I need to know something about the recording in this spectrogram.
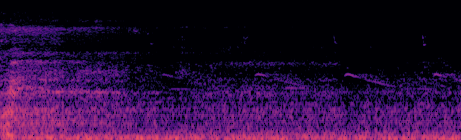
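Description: Outdoor pond ambience with a steady low rumble, and a few faint, short, falling bird calls spaced through it.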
